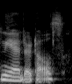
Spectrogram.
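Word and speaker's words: Neanderthals: pronounce it it's no the H is silent it's neander TS oh I I took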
